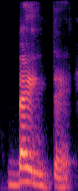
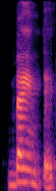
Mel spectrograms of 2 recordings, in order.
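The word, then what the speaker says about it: veinte: n t e is bente bente think of that vein in your arm bente bente s like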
